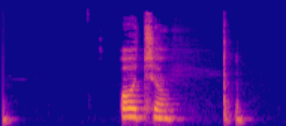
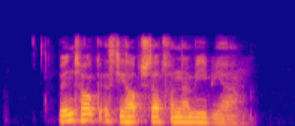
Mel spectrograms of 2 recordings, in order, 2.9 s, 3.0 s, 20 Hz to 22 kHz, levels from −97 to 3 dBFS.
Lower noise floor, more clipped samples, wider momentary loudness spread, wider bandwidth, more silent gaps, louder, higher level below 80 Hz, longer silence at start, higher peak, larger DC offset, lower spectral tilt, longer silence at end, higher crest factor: first, -89 dBFS vs -52 dBFS; neither; first, 23 LU vs 12 LU; first, 16 kHz vs 8 kHz; neither; second, -27 LUFS vs -18 LUFS; second, -72 dBFS vs -56 dBFS; second, 0.05 s vs 0.6 s; second, -10 dBFS vs -2 dBFS; neither; second, -4 dB/octave vs -5.5 dB/octave; about the same, 0.45 s vs 0.5 s; about the same, 20 dB vs 16 dB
